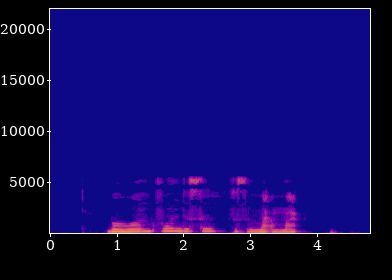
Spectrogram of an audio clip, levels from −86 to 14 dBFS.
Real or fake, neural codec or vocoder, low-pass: real; none; 5.4 kHz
